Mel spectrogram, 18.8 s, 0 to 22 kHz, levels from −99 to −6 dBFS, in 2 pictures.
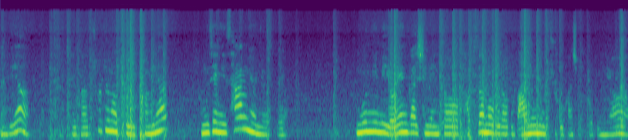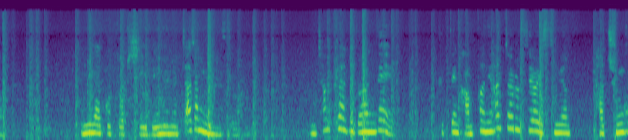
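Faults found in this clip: Noise suppressor artifacts, whole clip. Room noise, about 11 dB under speech, pumped down by about 18 dB between phrases and back up under speech. Frame-wise band attenuation of anything classed as steady noise. Spectrogram: noise floor dark in gaps, refilling under voiced regions. Waveform: near-flat gaps, floor jumping at phrase onsets.

Speech cut by the noise suppressor, 1.07–1.89 s (about 100 ms affected, dips to about 10 dB), 2.97–4.32 s (about 200 ms, about 18 dB), 6.65–9.5 s (about 700 ms, about 18 dB), 10.55 s to end (dips to about 19 dB). Soft consonants, word tails or quiet phrases swallowed, low-level speech misread as noise and attenuated with it. Spectrogram: low-level speech energy dimmed along with the noise floor, syllable ends truncated. Waveform: envelopes chopped short, decays cut early.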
